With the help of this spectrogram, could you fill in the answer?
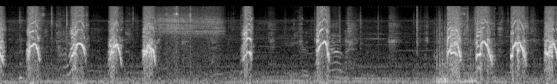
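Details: Ten-month-old female Pomeranian barking frantically at windshield wipers that frighten her, inside a car; sharp, high yapping barks in irregular bursts, about ten in under six seconds, over low engine rumble.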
